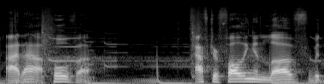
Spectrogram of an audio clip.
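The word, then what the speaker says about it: Arachova: On our way to visit the archaeological site of Delphi, we drove through this fairy tale city called Arashova, or closer to the proper pronunciation, Arahova.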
